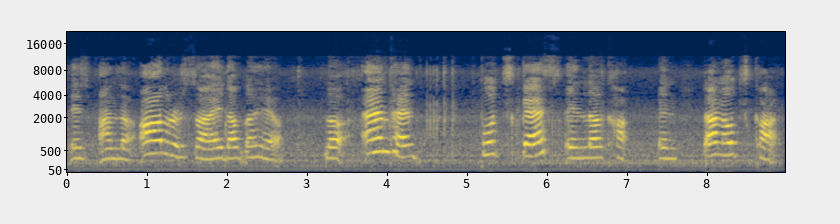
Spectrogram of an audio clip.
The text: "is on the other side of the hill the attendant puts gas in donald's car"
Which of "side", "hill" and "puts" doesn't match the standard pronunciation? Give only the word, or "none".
none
